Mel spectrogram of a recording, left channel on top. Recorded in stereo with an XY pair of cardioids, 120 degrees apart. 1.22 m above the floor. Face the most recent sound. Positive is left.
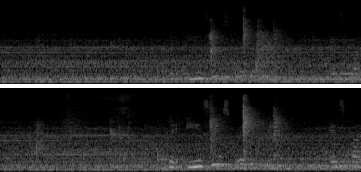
turn(degrees=-40)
